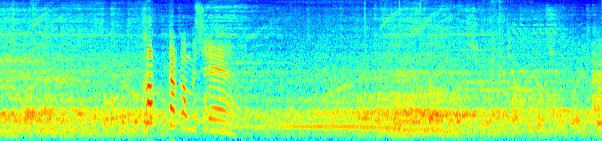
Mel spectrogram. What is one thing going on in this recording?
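Voices from a slot machine's loudspeaker speak dramatically.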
